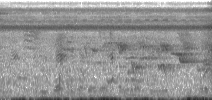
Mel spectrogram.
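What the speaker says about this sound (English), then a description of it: "What you hear in the background is the straw-headed bobo." A straw-headed bulbul sings in a Singapore forest, its warbling phrases faint and distant under a constant insect drone, with forest ambience throughout.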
